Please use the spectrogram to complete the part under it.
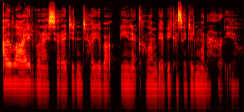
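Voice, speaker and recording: A bold, breathy seductress. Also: female voice, low-pitched, little pitch movement, quick pace. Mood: seductive. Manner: breathy, teasing, whispered seduction. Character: bold seductive woman, former flame of a lawyer.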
